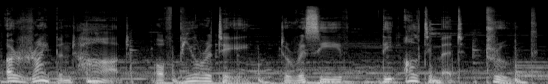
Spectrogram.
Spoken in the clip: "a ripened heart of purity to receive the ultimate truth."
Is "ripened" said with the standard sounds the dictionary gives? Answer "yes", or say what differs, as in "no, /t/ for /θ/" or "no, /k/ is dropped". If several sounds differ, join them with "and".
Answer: yes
